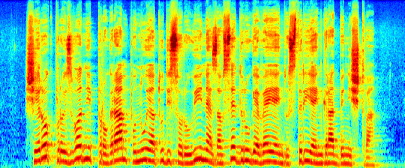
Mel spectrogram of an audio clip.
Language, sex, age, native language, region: Slovenian, female, 50-59, Slovenian, Carinthia region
